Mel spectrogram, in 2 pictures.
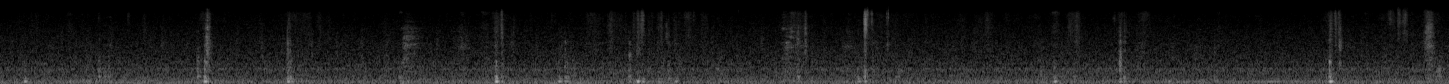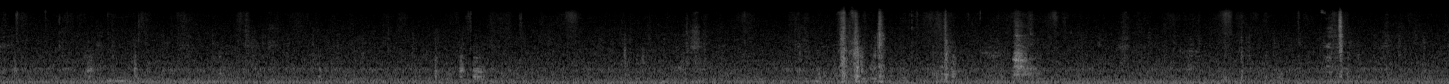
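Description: Hands press and pat soft clay with soft, irregular taps and thumps.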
